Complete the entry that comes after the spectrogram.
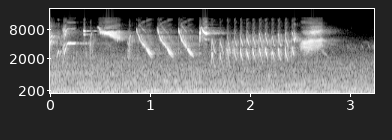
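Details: A European goldfinch, recorded in 2011, sings a quick, high, tinkling twitter: a few sweet downslurred notes, then a rapid liquid trill ending in a buzzy flourish.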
